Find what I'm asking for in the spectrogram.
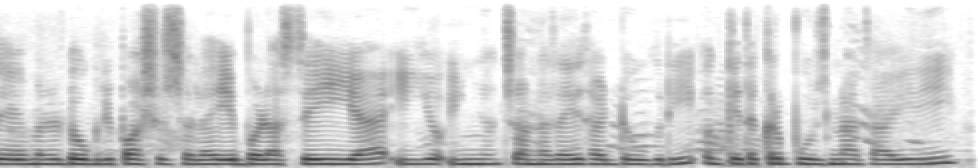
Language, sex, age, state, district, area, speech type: Dogri, female, 30-45, Jammu and Kashmir, Reasi, rural, spontaneous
